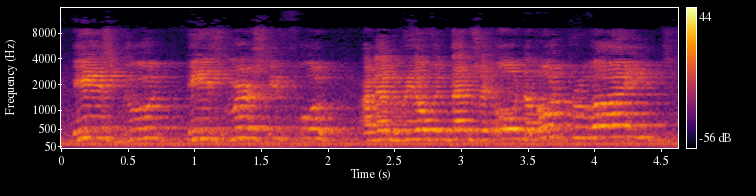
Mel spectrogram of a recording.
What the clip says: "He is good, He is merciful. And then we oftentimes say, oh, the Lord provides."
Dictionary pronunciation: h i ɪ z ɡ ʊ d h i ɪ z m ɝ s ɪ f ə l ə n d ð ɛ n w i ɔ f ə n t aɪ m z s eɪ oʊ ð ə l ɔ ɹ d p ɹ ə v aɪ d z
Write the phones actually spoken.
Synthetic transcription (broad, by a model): h i ɪ z ɡ ʊ d h i ɪ z m ɝ s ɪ f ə l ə n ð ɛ n w i ɔ p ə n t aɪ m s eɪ oʊ ð ə l ɔ ɹ d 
